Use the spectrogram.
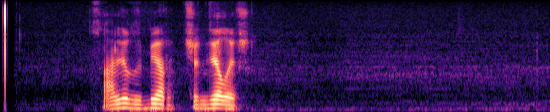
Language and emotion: Russian, neutral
